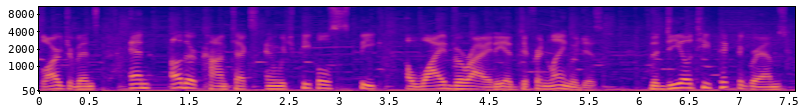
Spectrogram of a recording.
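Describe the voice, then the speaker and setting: Male co-host reader: mid-pitched, informative read with casual asides, light music underneath. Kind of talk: reading an encyclopedia article aloud with casual asides.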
